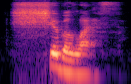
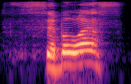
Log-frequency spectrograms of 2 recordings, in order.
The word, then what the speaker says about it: Shibboleth: If he answered no, they said, "Then say Shibboleth." He would say Sibboleth, since he could not pronounce the word correctly.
